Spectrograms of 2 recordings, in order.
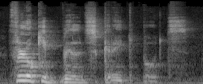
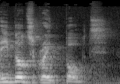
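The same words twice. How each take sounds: First: Put-on slow, drawn-out Norse accent; Floki. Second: Said in the usual way. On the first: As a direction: put on a Viking show character's accent, drawing the words out. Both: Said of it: "That's my Floki accent".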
